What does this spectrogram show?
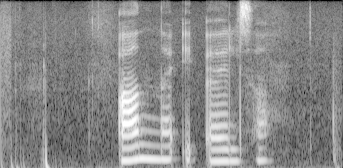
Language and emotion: Russian, neutral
